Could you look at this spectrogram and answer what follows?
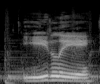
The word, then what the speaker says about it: Ely: Ely.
